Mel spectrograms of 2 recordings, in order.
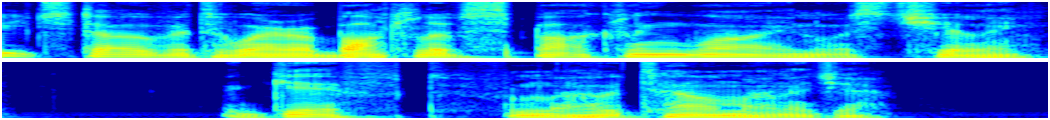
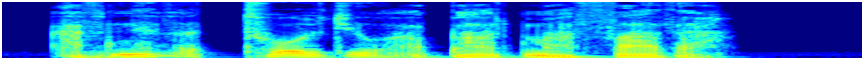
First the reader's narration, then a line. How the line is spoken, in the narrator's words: said quietly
